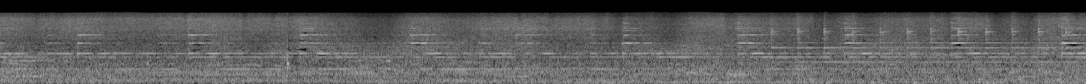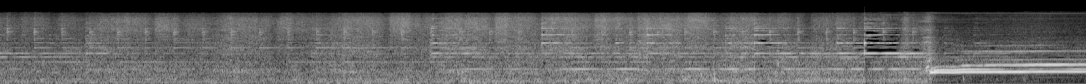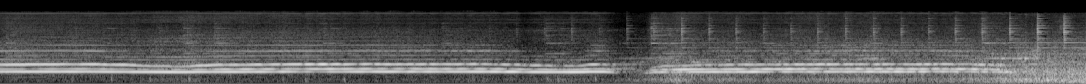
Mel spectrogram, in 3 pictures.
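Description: A steam train running with a steady rushing noise and hiss for about twenty seconds, then a steam locomotive's chime whistle blowing a loud three-note chord, a long blast of about eight seconds that wavers slightly in pitch, a brief break, and a second blast near the end.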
